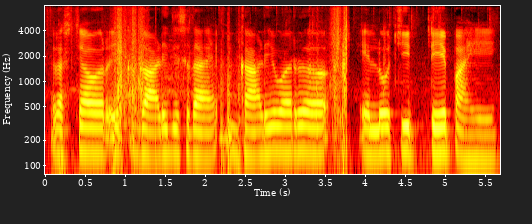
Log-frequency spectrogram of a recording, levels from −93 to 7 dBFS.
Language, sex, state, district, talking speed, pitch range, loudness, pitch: Marathi, male, Maharashtra, Washim, 105 wpm, 130-140 Hz, -17 LUFS, 140 Hz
